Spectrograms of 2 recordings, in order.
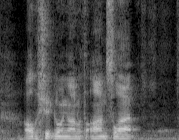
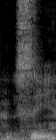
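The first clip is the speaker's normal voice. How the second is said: real whisper to self; whispered aside; 17 dB quieter than usual. Real, not acted. Checking the comic's next panel, in a real whisper to self. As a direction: breathe it out, thinking aloud.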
